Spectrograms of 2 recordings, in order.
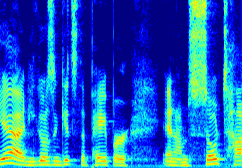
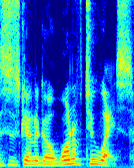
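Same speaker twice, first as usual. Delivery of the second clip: crisp, put-on voice. Retelling what someone said after sitting down next to the speaker: imitating Yeagley's crisp manner. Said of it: "It's a good impression so far".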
